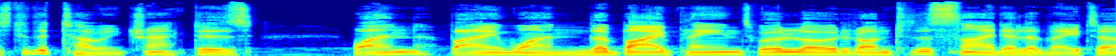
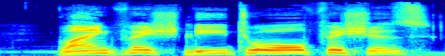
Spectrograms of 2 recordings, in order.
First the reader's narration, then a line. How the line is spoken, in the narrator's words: Legos called out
